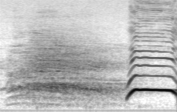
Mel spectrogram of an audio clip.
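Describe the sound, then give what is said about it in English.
A crowd at an ACB convention cheers in a loose, sustained roar, then one loud drawn-out shout of "hooray" rises sharply and holds at a steady pitch before cutting off. “Hip, hip. Hooray. Hip, hip. Hooray.”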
